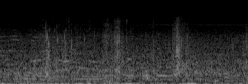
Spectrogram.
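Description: Shallow river running over a stony bed, a steady rush of water, with faint voices in the background and two brief clicks.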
